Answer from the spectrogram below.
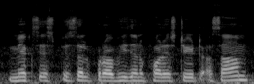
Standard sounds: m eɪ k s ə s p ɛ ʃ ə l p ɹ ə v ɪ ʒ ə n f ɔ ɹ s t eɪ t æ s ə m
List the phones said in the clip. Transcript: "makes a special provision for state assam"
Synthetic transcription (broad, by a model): m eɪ k s ə s p ɛ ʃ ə l p ɹ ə b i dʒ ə n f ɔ ɹ s t eɪ t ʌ s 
